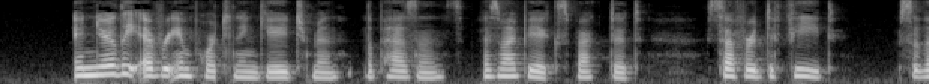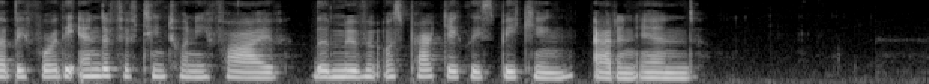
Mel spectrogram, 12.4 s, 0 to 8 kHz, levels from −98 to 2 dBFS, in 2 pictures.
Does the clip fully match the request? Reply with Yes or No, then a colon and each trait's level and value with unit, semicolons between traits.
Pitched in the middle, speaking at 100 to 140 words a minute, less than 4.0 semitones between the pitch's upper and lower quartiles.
Yes: medium, 180 Hz; slow, 135 wpm; average, 2.9 semitones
